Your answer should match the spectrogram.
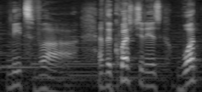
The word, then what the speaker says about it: mitzvah: And the accent in Hebrew tends to be on the last syllable of a word, so it's mitzvah.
